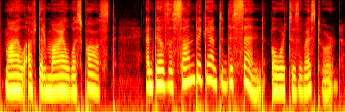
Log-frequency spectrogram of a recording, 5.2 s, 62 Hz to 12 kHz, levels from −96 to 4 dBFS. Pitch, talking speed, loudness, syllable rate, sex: 195 Hz, 175 wpm, -17 LUFS, 4.9 syllables/s, female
